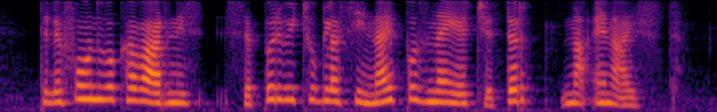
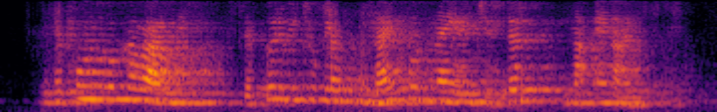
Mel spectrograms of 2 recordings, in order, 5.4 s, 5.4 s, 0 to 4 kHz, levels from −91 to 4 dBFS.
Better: first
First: none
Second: noise reduction (neural separator model SepFormer DNS4)

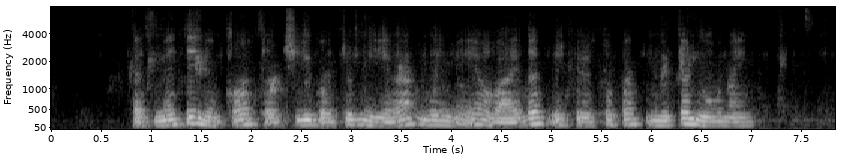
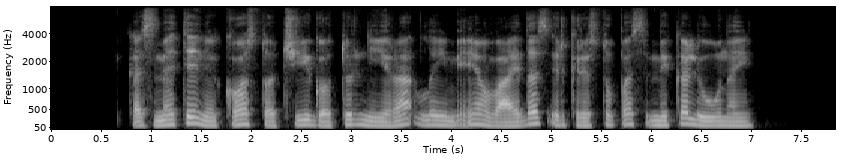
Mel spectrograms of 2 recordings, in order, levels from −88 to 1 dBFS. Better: second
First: noise reduction (neural separator model SepFormer DNS4)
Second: none

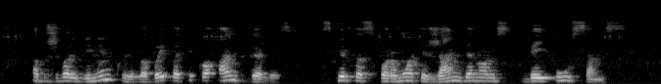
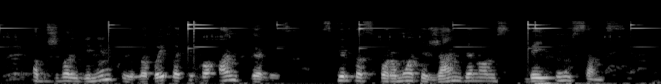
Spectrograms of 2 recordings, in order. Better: first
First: none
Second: noise reduction (classical method spectral subtraction)

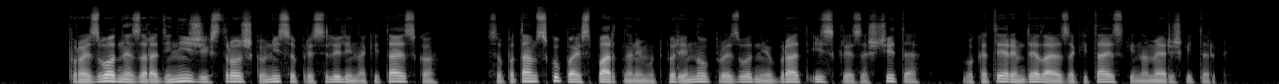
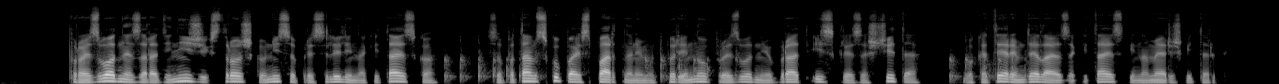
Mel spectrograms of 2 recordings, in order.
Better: first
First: none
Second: noise reduction (classical method spectral subtraction)

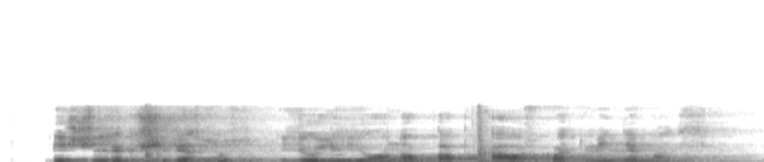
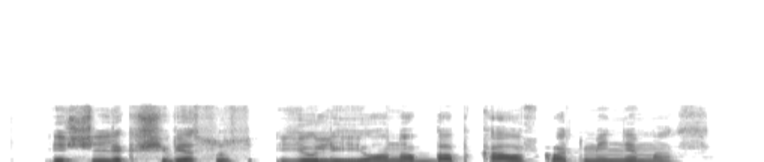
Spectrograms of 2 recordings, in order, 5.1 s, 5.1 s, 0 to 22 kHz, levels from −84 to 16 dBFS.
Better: second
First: background sound (Slam); 16 dB below the speech // room echo; dies away in 1.3 s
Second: none

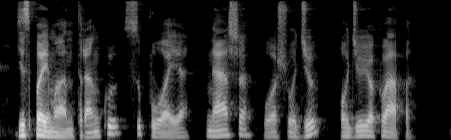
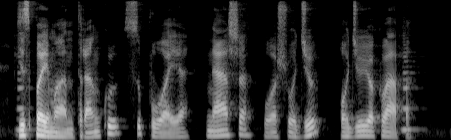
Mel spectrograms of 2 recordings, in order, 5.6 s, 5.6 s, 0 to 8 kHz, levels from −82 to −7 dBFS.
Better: first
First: none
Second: background sound (Wind instrument, woodwind instrument); 15 dB below the speech

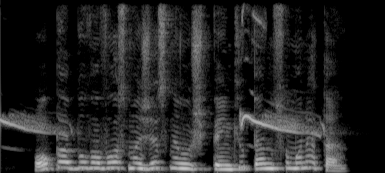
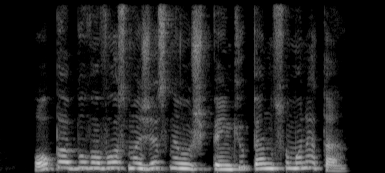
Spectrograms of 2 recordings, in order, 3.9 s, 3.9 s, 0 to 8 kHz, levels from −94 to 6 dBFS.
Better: second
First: background sound (Bird); 10 dB below the speech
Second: none

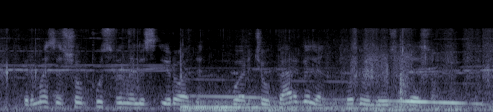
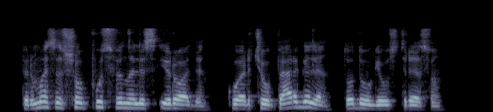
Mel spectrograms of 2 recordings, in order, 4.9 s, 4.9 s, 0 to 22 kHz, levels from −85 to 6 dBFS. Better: second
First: background sound (Train); 2 dB above the speech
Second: none

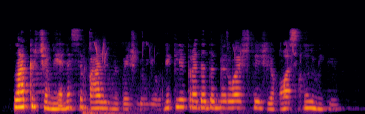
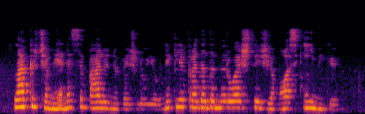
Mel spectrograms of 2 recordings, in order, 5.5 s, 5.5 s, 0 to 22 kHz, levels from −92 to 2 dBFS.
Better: second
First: noise reduction (neural mask model DeepFilterNet 3)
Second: none

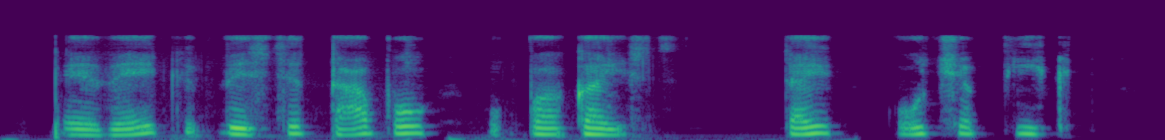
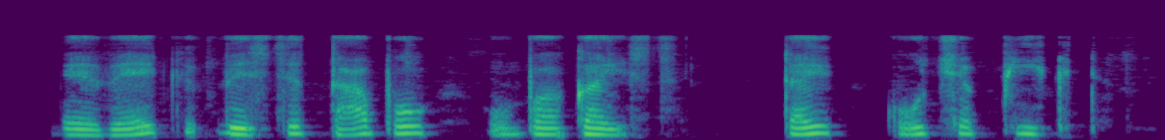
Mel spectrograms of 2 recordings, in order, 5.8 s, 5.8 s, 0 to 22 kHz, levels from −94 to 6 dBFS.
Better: second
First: noise reduction (neural mask model DeepFilterNet 3)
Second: none

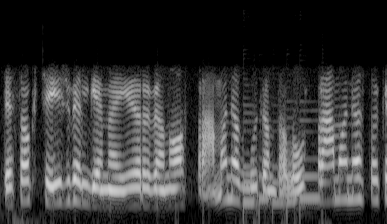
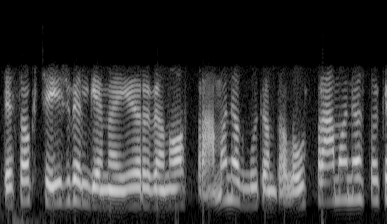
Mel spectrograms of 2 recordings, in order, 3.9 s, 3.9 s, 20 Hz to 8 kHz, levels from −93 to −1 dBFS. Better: second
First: background sound (Guitar); 18 dB below the speech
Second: none

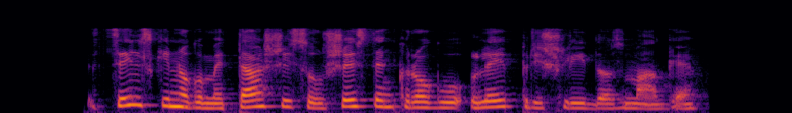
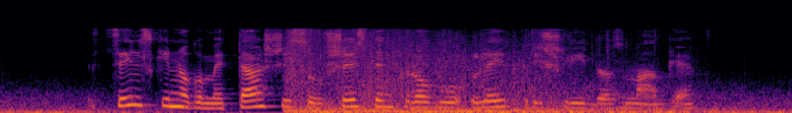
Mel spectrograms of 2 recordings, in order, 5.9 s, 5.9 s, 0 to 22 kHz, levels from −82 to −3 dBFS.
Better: first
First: none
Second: background sound (Boom); 2 dB below the speech

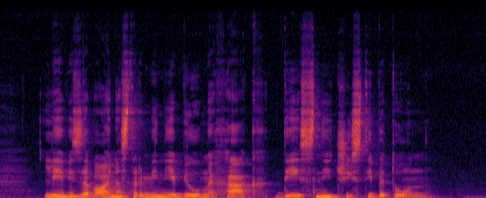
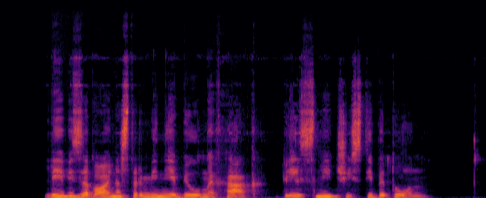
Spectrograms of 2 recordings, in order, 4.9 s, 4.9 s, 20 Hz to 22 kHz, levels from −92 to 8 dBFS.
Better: first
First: none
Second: noise reduction (neural mask model DeepFilterNet 3)

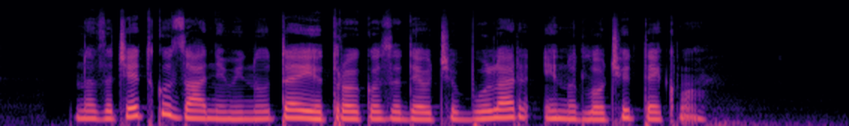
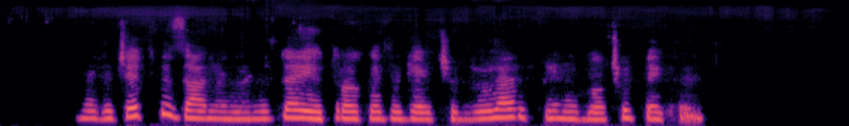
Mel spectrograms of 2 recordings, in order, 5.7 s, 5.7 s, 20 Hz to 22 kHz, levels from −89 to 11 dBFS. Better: first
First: none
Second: noise reduction (neural mask model Resemble Enhance denoiser)

